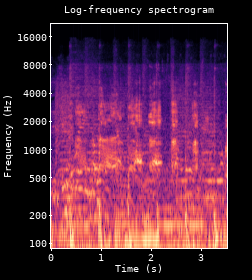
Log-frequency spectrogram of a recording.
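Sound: pig grunting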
